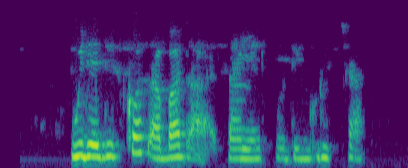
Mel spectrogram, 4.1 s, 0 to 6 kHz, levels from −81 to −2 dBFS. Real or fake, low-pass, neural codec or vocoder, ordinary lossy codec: real; 5.4 kHz; none; none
